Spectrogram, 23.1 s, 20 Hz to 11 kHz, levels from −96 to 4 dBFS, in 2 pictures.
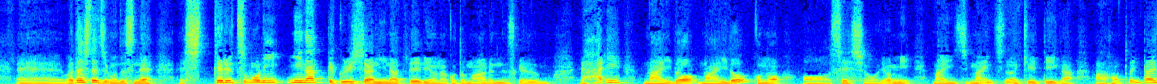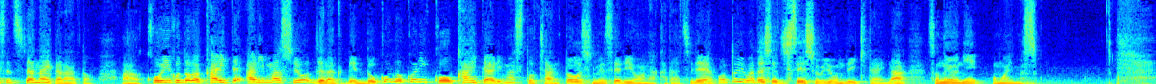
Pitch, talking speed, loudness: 160 Hz, 395 characters per minute, -24 LUFS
